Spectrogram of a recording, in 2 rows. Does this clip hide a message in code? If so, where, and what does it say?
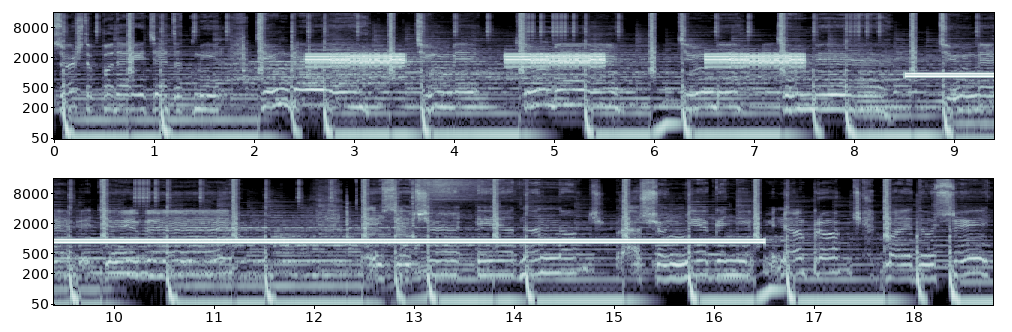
Yes: Emergency Alert System (SAME) tones (header bursts, then the 853 and 960 Hz attention tone) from 2.5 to 16.5 s, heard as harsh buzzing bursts, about 520.83 baud.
